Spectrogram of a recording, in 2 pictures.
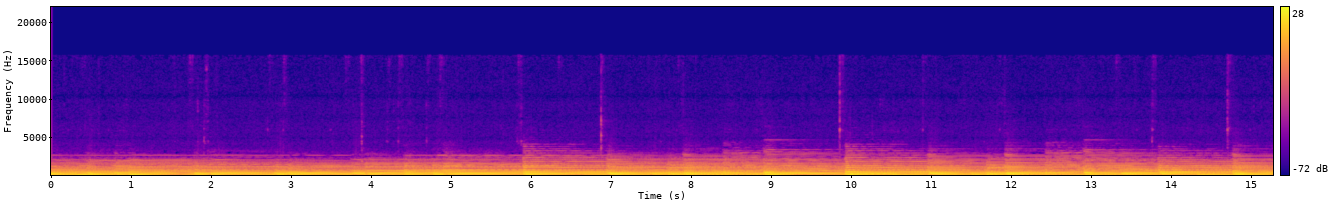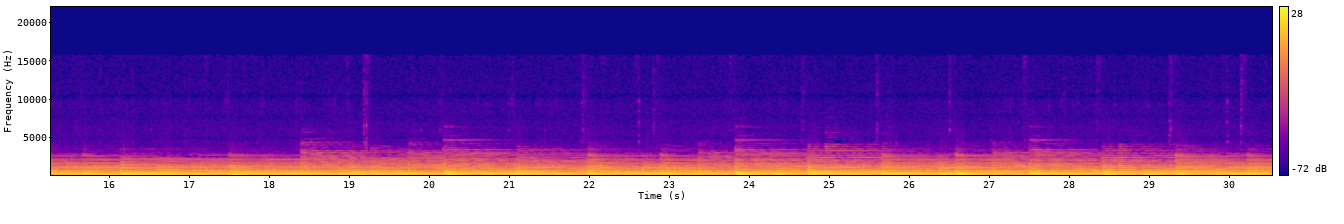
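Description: Petrof upright piano played with both hands: a melody over sustained chords, the notes ringing into one another.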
